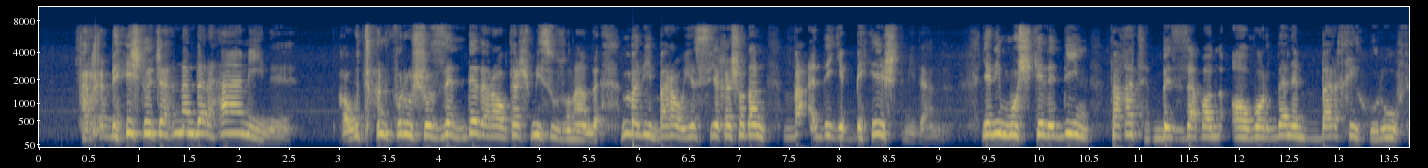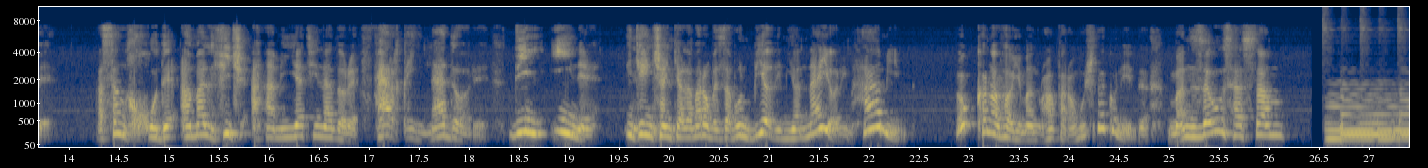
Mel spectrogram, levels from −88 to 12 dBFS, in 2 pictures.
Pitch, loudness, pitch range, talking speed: 205 Hz, -17 LUFS, 180-240 Hz, 135 wpm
